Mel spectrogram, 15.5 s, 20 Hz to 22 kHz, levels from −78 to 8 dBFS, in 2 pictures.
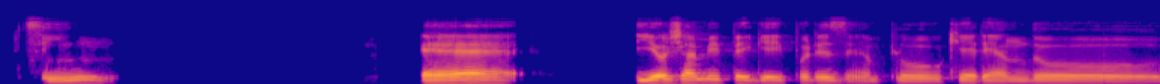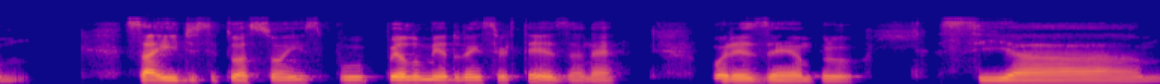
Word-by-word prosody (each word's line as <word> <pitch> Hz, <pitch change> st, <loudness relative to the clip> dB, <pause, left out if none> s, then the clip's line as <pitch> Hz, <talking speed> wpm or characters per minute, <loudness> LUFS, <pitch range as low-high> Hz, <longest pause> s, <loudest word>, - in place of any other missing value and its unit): Sim. 115 Hz, +1 st, -2 dB, 2.0 s
É, 125 Hz, +1 st, +7 dB, 0.8 s
e 120 Hz, -, +4 dB
eu 145 Hz, +1 st, +10 dB
já 140 Hz, 0 st, +4 dB
me 145 Hz, +1 st, 0 dB
peguei, 130 Hz, -2 st, 0 dB
por 125 Hz, -1 st, -6 dB
exemplo, 110 Hz, -2 st, -3 dB
querendo 110 Hz, -2 st, -2 dB, 0.6 s
sair 120 Hz, 0 st, +3 dB
de 115 Hz, 0 st, -9 dB
situações 120 Hz, +4 st, -4 dB
por 130 Hz, 0 st, -5 dB
pelo 130 Hz, 0 st, +3 dB
medo 130 Hz, -2 st, -1 dB
da 125 Hz, -, 0 dB
incerteza, 125 Hz, -3 st, -3 dB
né. 110 Hz, +2 st, -6 dB, 0.6 s
Por 110 Hz, -1 st, 0 dB
exemplo, 105 Hz, -2 st, -2 dB, 0.5 s
se 115 Hz, 0 st, -5 dB
a 110 Hz, -2 st, -2 dB
115 Hz, 90 wpm, -20 LUFS, 110-125 Hz, 2.0 s, eu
